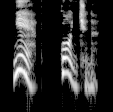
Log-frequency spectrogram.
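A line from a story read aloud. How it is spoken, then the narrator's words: Exclamation. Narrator (Russian): воскликнул он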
